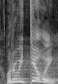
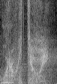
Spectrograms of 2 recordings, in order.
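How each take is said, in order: First: Higher and louder alarmed cry; louder worried cry. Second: Breathless whisper of nervous disciples; whispered worry. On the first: Pastor voicing disciples in the boat, crying out in alarm. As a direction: let the worry burst out. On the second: Pastor voicing disciples setting off in the boat, whispering worry. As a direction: whisper it like you're afraid to be heard. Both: Retold or imitated.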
